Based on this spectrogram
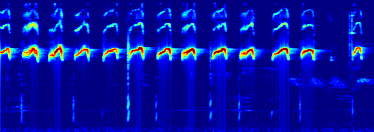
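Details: Day-two rescued baby rock pigeon, abandoned by its mother: loud, evenly spaced high squeaks, each a short arched peep, running steadily over several seconds with soft tapping sounds in between.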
